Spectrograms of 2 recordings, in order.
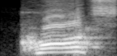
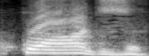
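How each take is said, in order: First: The final sound ends with a hissing s. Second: The final sound ends with a buzzing z. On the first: The speaker calls it right. "It will be pronounced as" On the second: The speaker calls it wrong. "Don't pronounce it as"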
